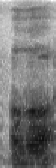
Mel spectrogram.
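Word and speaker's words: غ: Nah, jadi cara membacanya itu dalam Indonesianya itu pada umumnya kita orang Indonesia seperti huruf G. Akan tetapi dia dibaca lebih tipis dari huruf G biasa yang ada di Indonesia ini.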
